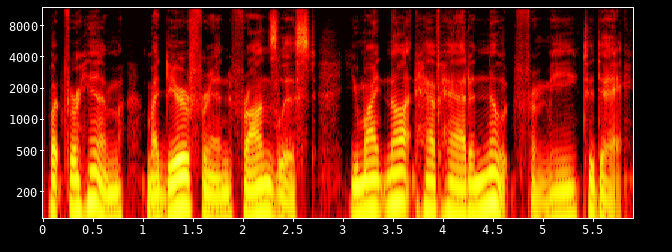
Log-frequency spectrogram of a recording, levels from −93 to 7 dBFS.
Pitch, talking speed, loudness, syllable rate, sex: 110 Hz, 195 wpm, -20 LUFS, 3.7 syllables/s, male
